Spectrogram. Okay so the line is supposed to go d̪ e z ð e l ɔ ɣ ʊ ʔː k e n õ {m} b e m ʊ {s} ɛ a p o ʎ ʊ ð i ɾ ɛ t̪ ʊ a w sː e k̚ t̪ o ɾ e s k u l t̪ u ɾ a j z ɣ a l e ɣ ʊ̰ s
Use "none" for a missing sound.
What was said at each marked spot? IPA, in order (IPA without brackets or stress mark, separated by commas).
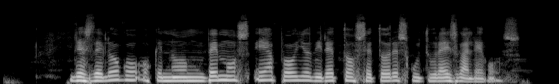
ŋ, s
